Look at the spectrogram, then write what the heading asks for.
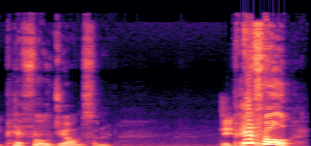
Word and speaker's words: Pfeffel: Did- Piffle. I think it's Peffel. If that's Pfeffel, that's even worse. I don't think you pronounce that.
